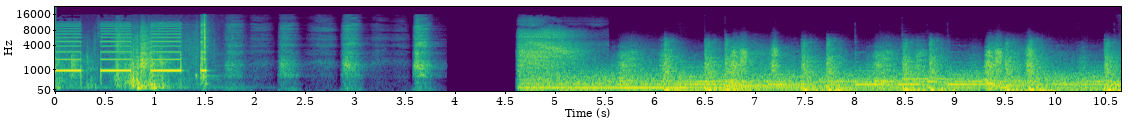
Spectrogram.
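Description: An electronic alarm clock beeping in quick repeated bursts, stopping about a second and a half in, followed by a few fading knocks. After a brief silence, about halfway through, the sound-designed walking of a giant mechanical castle starts: a steady low rumble with rapid metallic clanks and creaks, and sustained music-like tones under it.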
